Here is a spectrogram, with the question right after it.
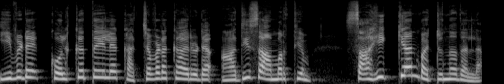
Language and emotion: Malayalam, disgusted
